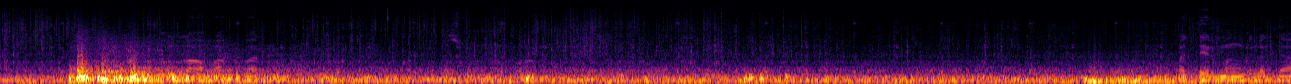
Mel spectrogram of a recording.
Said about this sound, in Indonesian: Petir menggelegar ya kalau hujan di sini seperti ini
